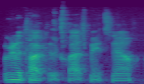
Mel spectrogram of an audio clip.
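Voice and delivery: ordinary talk, nothing marked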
